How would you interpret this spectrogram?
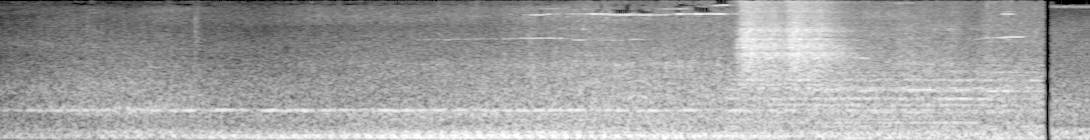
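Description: Busy downtown street traffic in central Rio de Janeiro, with a steady, loud engine rumble from a bus or truck and a short sharp hiss of air brakes releasing near the end.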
